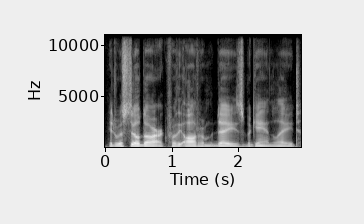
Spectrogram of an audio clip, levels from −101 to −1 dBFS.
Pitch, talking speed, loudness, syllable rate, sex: 100 Hz, 205 wpm, -18 LUFS, 4.3 syllables/s, male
